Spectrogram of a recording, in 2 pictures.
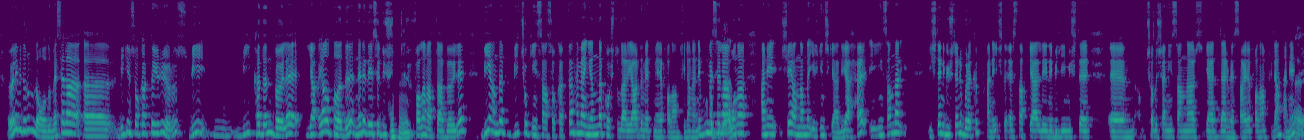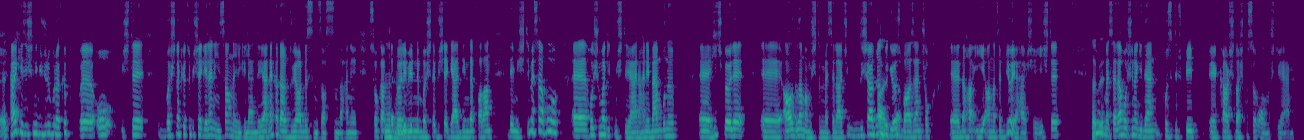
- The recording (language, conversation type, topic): Turkish, podcast, İki kültür arasında olmak nasıl hissettiriyor?
- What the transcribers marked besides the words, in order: none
